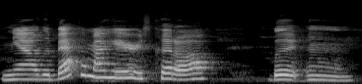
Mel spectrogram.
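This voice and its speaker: A woman's voice: a little high, expressive, takes it slowly, vocal fry, a bit bright. Chatty young woman in an echoey room. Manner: chatty, self-teasing, laughs often. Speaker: hair tutorial vlogger. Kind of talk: casual talk-through tutorial. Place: small dim room at home. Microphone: camera propped low in front. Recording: echoey room, faint noise.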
